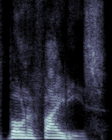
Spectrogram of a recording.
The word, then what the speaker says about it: bona fide: The stress is on FYE, bona fide.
